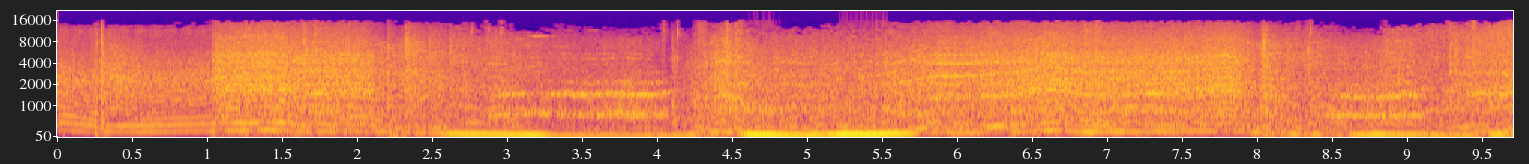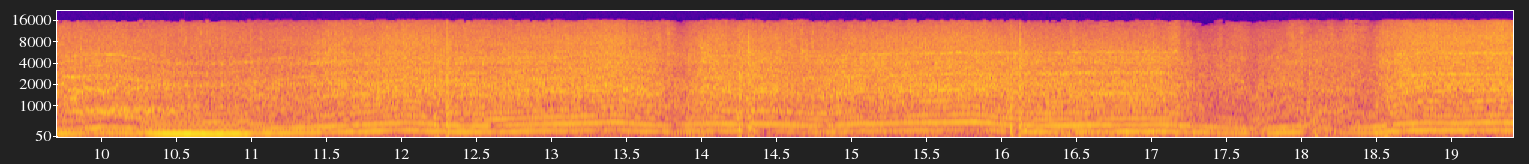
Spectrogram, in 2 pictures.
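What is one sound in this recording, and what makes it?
A rally car engine revs hard, rising and falling in pitch as the car races.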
